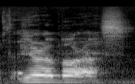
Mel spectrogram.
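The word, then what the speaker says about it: Ouroboros: it's a you borrow euro Boris that's one of two known pronunciations the Sumerians called it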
